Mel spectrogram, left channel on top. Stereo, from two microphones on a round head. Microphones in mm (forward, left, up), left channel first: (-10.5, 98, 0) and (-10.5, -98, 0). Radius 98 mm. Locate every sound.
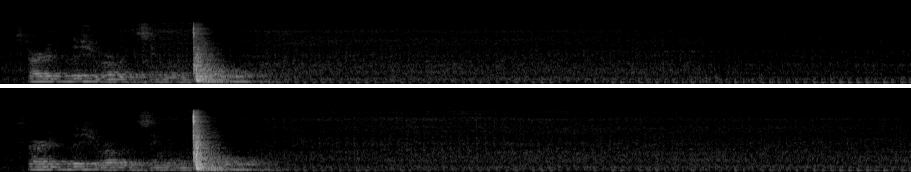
0.2 s a man speaking: 60° left (ahead or behind), 4.5 m; by 1.8 s 55° left (ahead or behind), 5.5 m
1.9 s a door slam: 60° right (ahead or behind), 0.6 m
